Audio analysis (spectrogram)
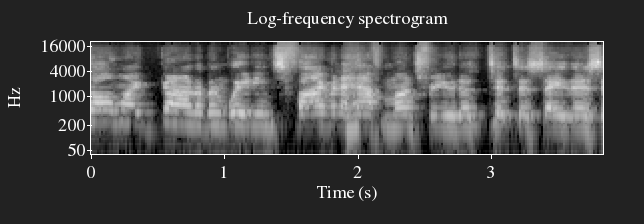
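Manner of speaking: high-pitched gushing relief; imitated overjoyed freak-out. Woman answers long-awaited marriage proposal, excitedly freaking out. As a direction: gush as the thrilled girlfriend. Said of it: "she's freaking out".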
